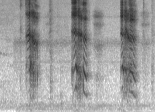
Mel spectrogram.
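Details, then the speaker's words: Infant with whooping cough: three short, strained, high-pitched cough bursts about a second apart, a painful whooping cough spell. "every portion of their body is in pain when they cough like that their eyes just get wider and wider and they just pleading with you to make it"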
